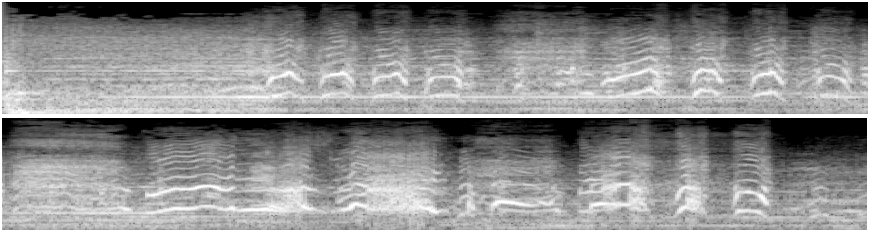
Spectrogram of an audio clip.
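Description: Cartoon rat characters from the ride soundtrack squeaking and giggling: a quick run of short, high chirps that rise and fall, starting about a second in after the orchestral music breaks off.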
